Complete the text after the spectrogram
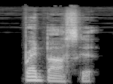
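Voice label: "breadbasket", Australian English; pronunciations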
